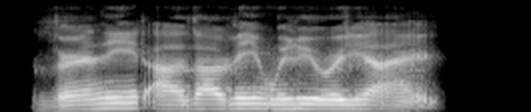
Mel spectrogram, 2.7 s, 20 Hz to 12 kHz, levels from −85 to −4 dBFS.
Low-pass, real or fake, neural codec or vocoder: 9.9 kHz; fake; autoencoder, 22.05 kHz, a latent of 192 numbers a frame, VITS, trained on one speaker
